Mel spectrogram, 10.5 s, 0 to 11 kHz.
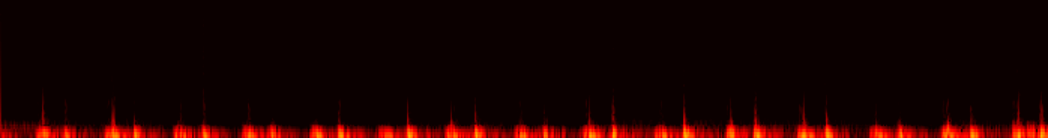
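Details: Heartbeat of a self-described medically fit person, recorded with several precision contact microphones: steady low beats at about 86 a minute; occasional doubled clicks are a 6 ms multi-microphone delay artifact. Normal heart sounds.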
